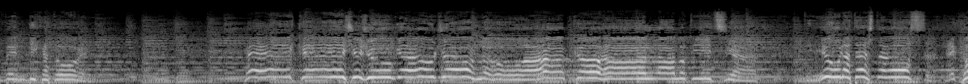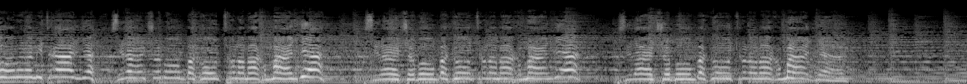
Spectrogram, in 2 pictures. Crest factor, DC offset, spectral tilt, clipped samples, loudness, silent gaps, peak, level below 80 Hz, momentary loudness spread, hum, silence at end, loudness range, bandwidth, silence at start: 16 dB; 0.1%; -5 dB/octave; under 0.1%; -16 LUFS; none; 0 dBFS; -42 dBFS; 14 LU; none; 0 s; 3 LU; 14.5 kHz; 0 s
